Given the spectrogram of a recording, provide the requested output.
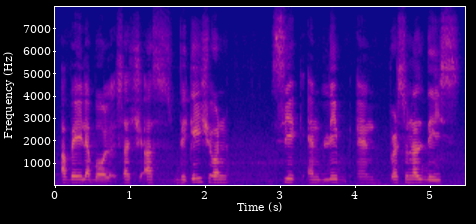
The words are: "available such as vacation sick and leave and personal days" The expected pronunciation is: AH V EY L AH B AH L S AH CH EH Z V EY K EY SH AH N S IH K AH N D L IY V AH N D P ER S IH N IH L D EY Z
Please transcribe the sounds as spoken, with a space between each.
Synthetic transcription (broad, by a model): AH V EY L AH B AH L S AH CH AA S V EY K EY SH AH N S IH K AH N D L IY B AH N D P ER S IH N IH L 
